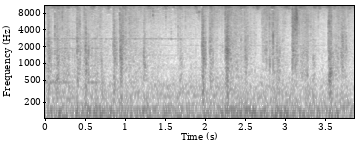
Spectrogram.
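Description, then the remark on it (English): Quick, steady footsteps run along in a fast rhythm, each step a soft thud over a constant low rumble of background noise, with no voices. “We're running quite a ways here.”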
